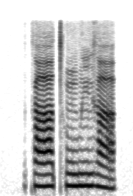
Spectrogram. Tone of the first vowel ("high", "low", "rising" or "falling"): low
